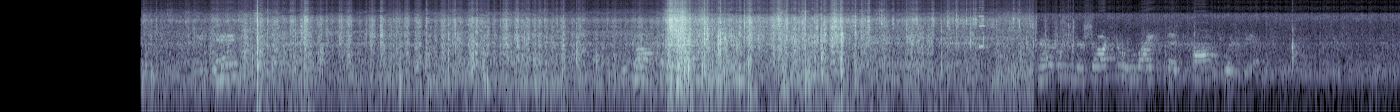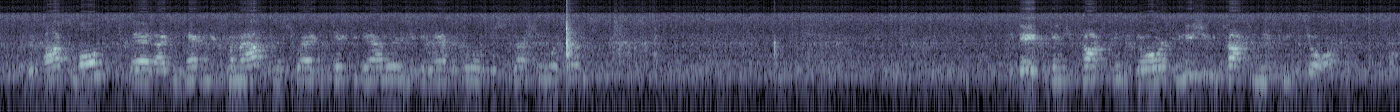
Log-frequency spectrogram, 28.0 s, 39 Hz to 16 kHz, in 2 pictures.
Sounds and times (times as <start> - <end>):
Speech: 2.0 - 2.6, 6.2 - 7.5, 10.4 - 12.7, 14.2 - 19.9, 24.1 - 27.5.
